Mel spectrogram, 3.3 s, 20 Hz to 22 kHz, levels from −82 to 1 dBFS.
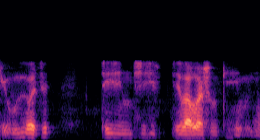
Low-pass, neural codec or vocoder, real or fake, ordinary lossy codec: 3.6 kHz; codec, 16 kHz, 1 kbps, FunCodec, trained on LibriTTS, 50 frames a second; fake; none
